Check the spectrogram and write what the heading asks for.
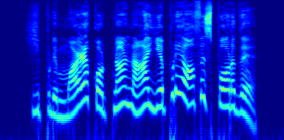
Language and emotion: Tamil, angry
